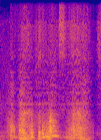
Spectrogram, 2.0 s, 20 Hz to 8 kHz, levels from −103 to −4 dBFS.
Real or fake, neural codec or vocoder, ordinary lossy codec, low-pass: fake; codec, 44.1 kHz, 0.9 kbps, DAC; Opus, 16 kbps; 7.2 kHz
